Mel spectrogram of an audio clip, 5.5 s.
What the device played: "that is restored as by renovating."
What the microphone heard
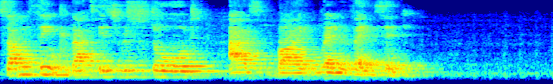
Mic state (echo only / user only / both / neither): echo only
